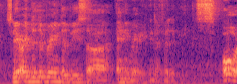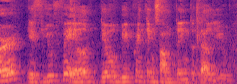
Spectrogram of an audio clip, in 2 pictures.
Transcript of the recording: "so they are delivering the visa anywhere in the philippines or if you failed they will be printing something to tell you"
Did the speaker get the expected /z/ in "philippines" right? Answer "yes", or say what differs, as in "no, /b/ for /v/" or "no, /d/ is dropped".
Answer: no, /s/ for /z/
